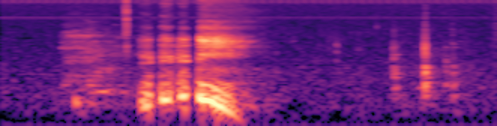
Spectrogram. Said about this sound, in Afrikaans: Ekskuus, ek moet net weer 'n slukkie water neem. Nie omdat ek wil nie, maar omdat ek moet.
